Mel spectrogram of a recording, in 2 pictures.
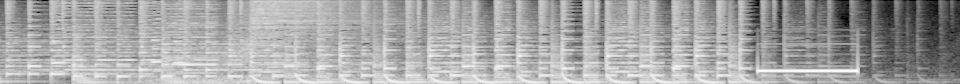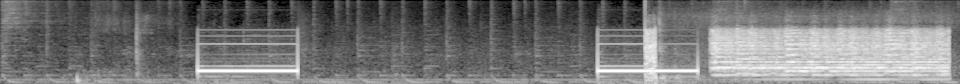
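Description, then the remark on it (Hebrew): A dense, rapid clicking and tonal stretch as the number of the Bnei Brak municipality is dialed gives way to a telephone ringback tone: three steady one-second buzzing rings separated by silence, then a burst of noise as the line connects. “אוקיי, אז שמע, בוא נחייג לעיריית בני ברק”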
